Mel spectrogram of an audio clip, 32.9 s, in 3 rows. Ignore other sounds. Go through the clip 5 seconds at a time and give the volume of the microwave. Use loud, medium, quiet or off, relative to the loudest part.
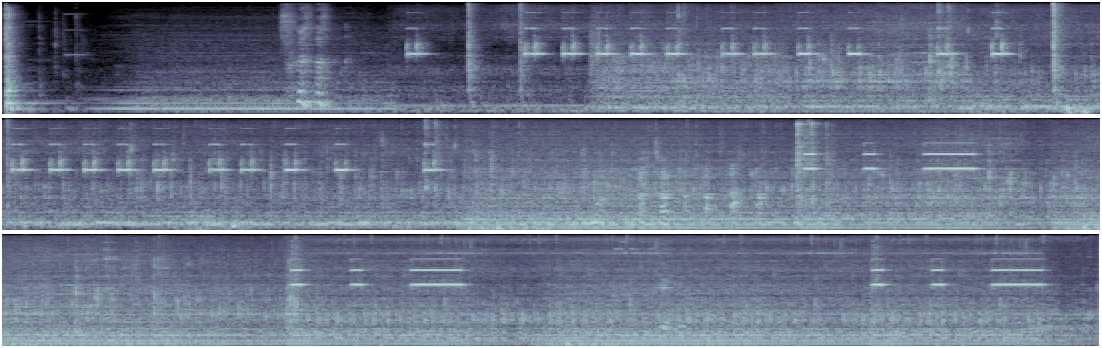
medium, loud, loud, loud, loud, loud, loud.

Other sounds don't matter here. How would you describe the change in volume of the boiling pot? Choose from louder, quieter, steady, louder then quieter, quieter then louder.
steady.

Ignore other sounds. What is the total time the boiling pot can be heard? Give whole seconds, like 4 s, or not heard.
27 s.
